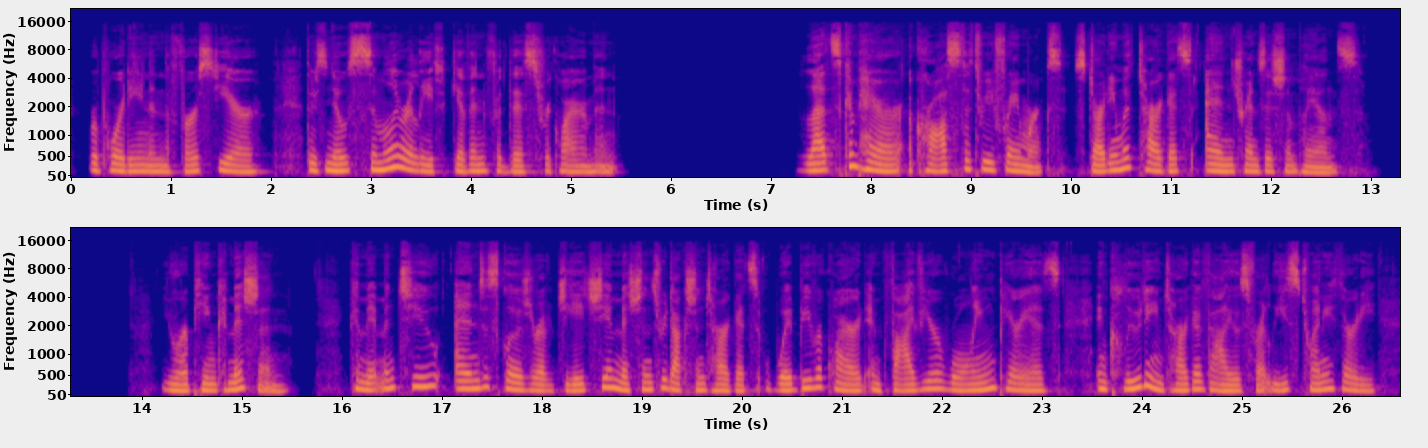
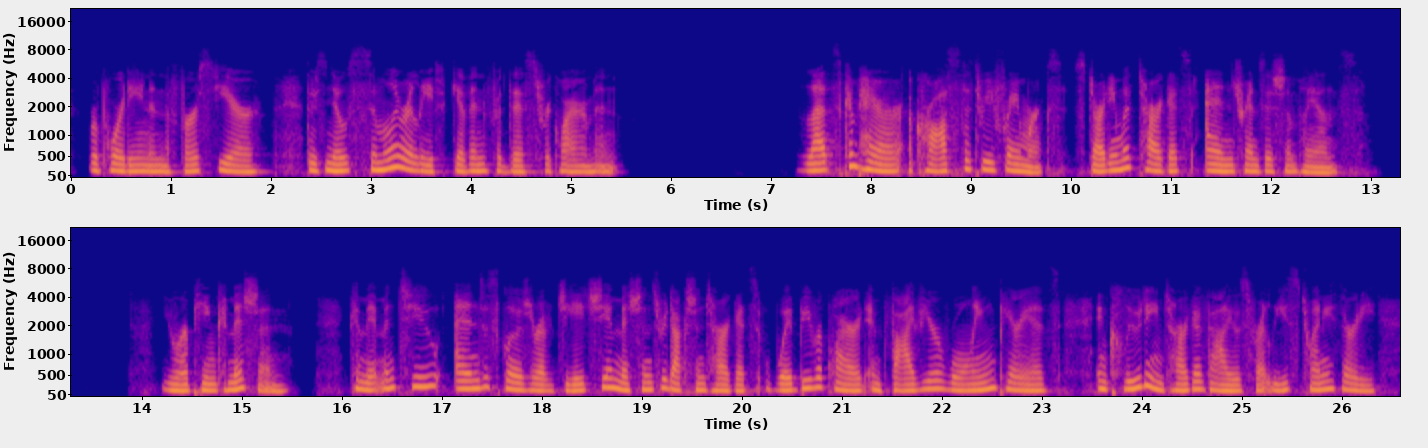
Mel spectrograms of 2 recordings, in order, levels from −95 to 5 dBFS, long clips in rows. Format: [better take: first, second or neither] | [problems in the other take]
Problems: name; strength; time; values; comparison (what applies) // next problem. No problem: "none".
first | muffled; very; fading above 3.5 kHz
